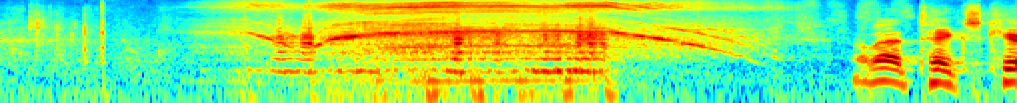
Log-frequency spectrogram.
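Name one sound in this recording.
A belt sander whirs against wood.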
